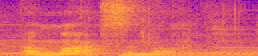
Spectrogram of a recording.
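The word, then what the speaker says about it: Aoxomoxoa: this is the one amoxima is how i pronounce it everyone pronounces it different i think a-o-x-o-m-o-x-o-a it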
